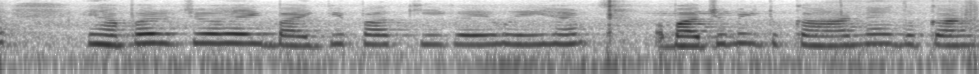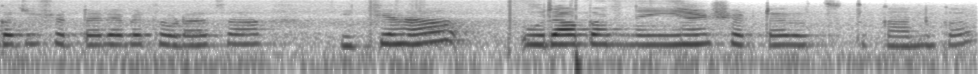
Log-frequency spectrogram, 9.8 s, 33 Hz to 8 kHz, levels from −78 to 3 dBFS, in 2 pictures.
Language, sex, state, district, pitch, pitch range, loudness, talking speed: Hindi, female, Rajasthan, Churu, 295 Hz, 290-310 Hz, -23 LUFS, 225 wpm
